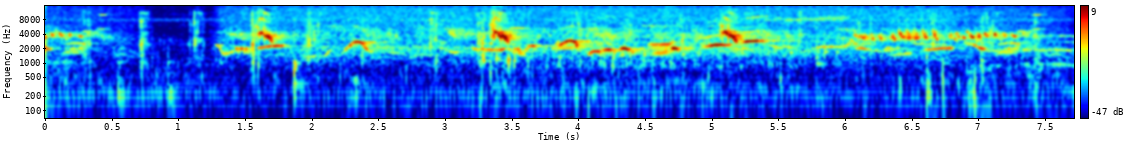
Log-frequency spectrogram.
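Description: Birds chirping and calling: a short falling whistle repeats about every second and a half among other brief rising and falling notes, with a fast trill near the end.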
